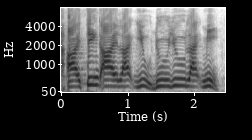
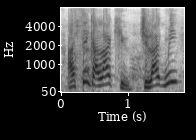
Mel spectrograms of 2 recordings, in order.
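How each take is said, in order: First: Word-by-word, unlinked delivery; choppy, no linking between words; staccato. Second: Linked words with a rising question; connected, flowing speech; fluid and melodic. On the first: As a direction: keep every word separate and even. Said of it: "Staccato is pop". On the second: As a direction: let the words run together smoothly. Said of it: "It's very melodic, very fluid". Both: Shown as a demonstration.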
